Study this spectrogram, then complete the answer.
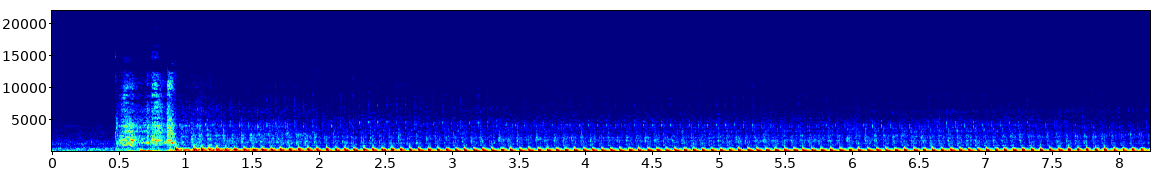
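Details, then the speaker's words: KTM Duke 390 at idle with exhaust leaking air at the header pipe joint, before welding: steady idle with a sharp, even puffing tick about three per second over the thump; exhaust leak at header pipe joint. "और वहां से हवा भी leak हो रही है। तो बस वही हवा जो लीक हो रही है ना उसको बस वेल्ड करवाना है।"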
